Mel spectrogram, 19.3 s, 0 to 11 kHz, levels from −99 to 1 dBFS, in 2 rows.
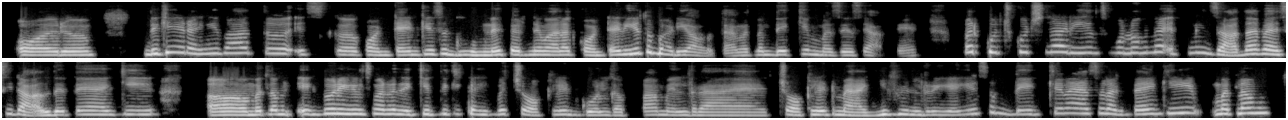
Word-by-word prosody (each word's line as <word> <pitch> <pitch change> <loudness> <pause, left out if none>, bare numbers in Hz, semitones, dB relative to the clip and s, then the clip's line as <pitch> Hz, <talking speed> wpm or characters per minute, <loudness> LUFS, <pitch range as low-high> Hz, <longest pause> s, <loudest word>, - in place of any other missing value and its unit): और 200 0 +4 0.6
देखिए 340 +7 +3
रही 285 -2 -1
बात 305 0 -5 0.2
इस 225 0 -8
कंटेंट 205 -1 0
के 245 - +2
से 260 +2 +1
घूमने-फिरने 210 +1 +3
वाला 210 0 +2
कंटेंट 195 +3 +2
ये 265 +3 +6
तो 355 - +6
बढ़िया 210 - +1
होता 155 -3 -11
है 165 - -8
मतलब 210 +3 -4
देख 215 +1 +2
के 250 - -5
मज़े 190 -4 -3
से 185 +2 -10
आते 160 -4 -15
हैं। 160 +2 -16 0.4
पर 360 - +2
कुछ-कुछ 350 0 -2
ना 370 0 0
रील्स 315 -2 -6
वो 320 - -6
लोग 315 +1 -5
ना 370 - -1
इतनी 315 +5 -6
ज़्यादा 225 +1 +2
वैसे 240 0 +2
ही - - -6
डाल 220 -5 +3
देते 205 +2 +1
हैं 225 -1 0
कि 230 +1 -4 0.4
अ, 200 +1 +5
मतलब 235 +3 +3
1-2 235 +4 +3
रील्स 255 -2 +5
मैंने 255 -1 +4
देखी 225 +1 +2
थी 255 +3 -3
कि 250 - -11
कहीं 235 -4 +1
पे 245 - +2
चॉकलेट 220 +5 -1
गोलगप्पा 195 +1 -3
मिल 200 -2 -3
रहा 185 -1 -4
है, 180 -1 -6
चॉकलेट 215 +1 +2
मैगी 180 +4 +1
मिल 230 -4 +1
रही 205 0 -5
है 205 0 -3
ये 265 - -4
सब 325 +4 -7
देख 235 0 -4
के 295 - -5
ना 300 - -4
ऐसा 285 +1 -3
लगता 240 -4 -1
है 260 +2 +2
कि 310 +2 +2 0.2
मतलब 295 +4 +3
225 Hz, 210 wpm, -23 LUFS, 200-265 Hz, 0.6 s, ये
